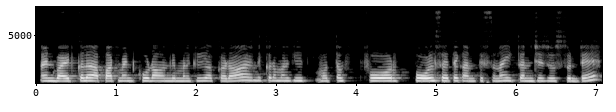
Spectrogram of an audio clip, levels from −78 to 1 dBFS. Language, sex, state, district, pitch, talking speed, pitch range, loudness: Telugu, female, Telangana, Karimnagar, 280 Hz, 160 wpm, 270-290 Hz, -16 LUFS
